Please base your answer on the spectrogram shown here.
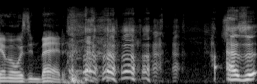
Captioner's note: all laughing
